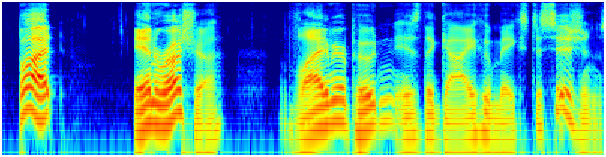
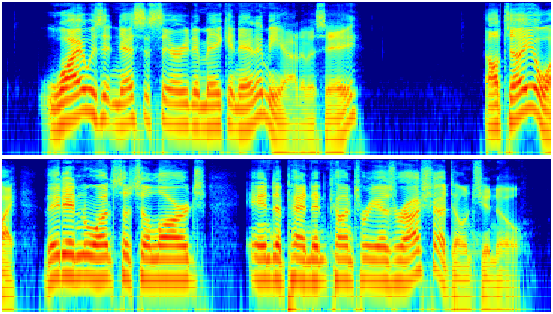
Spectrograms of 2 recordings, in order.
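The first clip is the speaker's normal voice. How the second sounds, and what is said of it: Put-on Upper Midwest American accent. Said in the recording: “I am going to give him an accent, but I'm going to give him Upper Midwest”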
